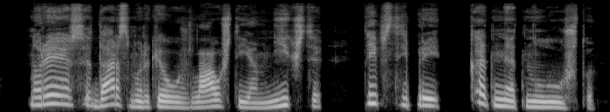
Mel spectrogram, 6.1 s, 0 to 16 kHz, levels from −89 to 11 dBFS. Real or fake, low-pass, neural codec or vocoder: real; 14.4 kHz; none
